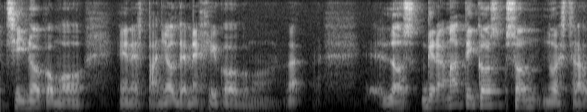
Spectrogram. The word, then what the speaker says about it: México: nosotros también tenemos evidentemente por qué se dice México si se escribe México ese tipo de porque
